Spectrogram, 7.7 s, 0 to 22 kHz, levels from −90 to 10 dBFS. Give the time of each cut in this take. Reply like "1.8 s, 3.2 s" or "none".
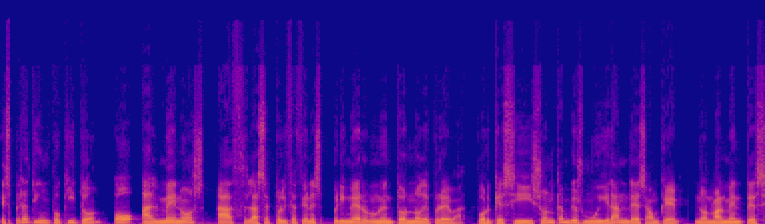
none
